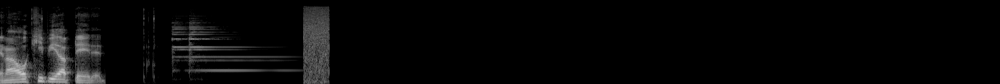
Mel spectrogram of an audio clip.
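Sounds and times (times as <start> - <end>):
bell-like ding: 1.7 - 3.1
short burst of hiss: 3.0 - 3.3.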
